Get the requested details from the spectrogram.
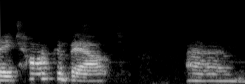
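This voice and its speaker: Somewhat breathy, a woman talks with ordinary pitch variation. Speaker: personnel trainer. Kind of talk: webinar presentation with Q&A.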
